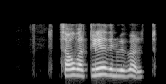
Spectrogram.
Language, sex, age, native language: Icelandic, female, 9, Icelandic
